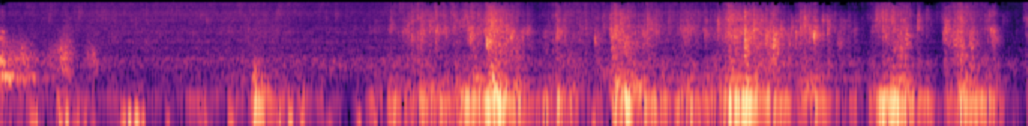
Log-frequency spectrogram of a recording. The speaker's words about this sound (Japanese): じゃあ流しますね。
